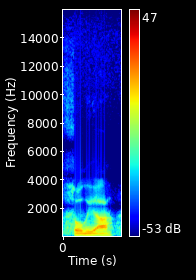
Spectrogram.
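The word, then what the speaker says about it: soleá: It's based on there's a flamenco standard called Solia, which is spelled Solea, and it's like just a real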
